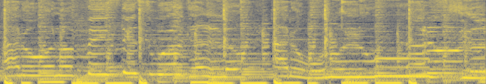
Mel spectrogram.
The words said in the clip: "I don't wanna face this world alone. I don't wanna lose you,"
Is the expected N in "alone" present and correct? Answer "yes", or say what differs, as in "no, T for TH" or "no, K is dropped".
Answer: no, N is dropped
